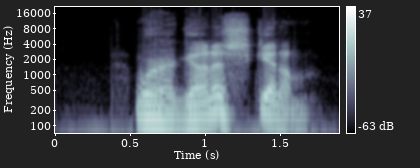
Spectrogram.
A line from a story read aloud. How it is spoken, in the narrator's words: said Eddie Curtis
